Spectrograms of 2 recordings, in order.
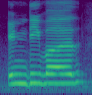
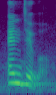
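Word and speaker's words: endeavour: नाउ इसको usually एंडेवर, इंडिवर, बहुत सारे प्रोनाउंसिएशन हैं जो कि सब रॉन्ग है. इसका बहुत बेसिक प्रोनाउंसिएशन है. इट्स एंडेवर. एंडेवर. सिंपल.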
